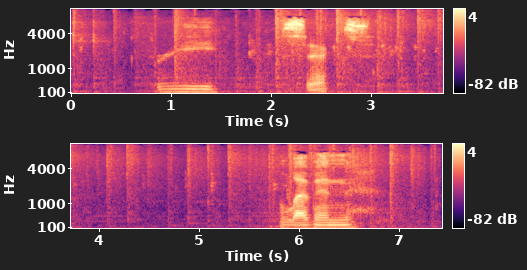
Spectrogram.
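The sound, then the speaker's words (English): Soft, rapid clicking of a computer keyboard being typed on continues steadily throughout, with a couple of brief vocal sounds rising over it. “Someone's typing.”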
